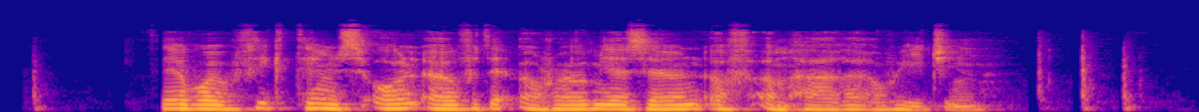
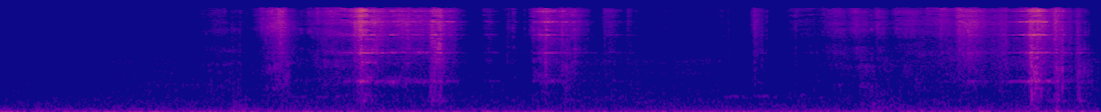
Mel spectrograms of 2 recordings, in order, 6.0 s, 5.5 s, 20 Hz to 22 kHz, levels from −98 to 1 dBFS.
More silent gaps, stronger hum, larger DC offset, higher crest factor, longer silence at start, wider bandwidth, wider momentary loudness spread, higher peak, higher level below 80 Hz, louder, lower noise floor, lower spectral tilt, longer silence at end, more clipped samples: first, 0.56-0.62 s, 5.14-5.18 s vs none; neither; neither; second, 18 dB vs 28 dB; first, 0.15 s vs 0 s; second, 7.8 kHz vs 16.5 kHz; second, 11 LU vs 23 LU; first, -2 dBFS vs -24 dBFS; first, -62 dBFS vs -76 dBFS; first, -20 LUFS vs -46 LUFS; second, -46 dBFS vs -73 dBFS; first, -7 dB/octave vs 2 dB/octave; first, 0.35 s vs 0.05 s; neither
